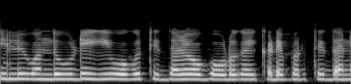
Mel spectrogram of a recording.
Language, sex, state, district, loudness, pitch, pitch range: Kannada, female, Karnataka, Koppal, -14 LUFS, 240 Hz, 230-245 Hz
